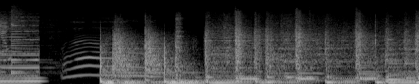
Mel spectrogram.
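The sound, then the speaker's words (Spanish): A single short, rising cat meow sounds briefly after a loud opening tone, then is quickly replaced by busy, upbeat music with a steady beat. “Ay, los michis, los gatitos, mañana es su día de los gatos, oye.”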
